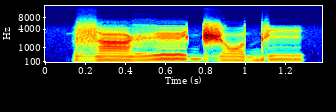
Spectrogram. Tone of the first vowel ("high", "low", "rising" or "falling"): low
